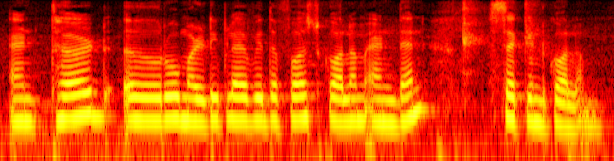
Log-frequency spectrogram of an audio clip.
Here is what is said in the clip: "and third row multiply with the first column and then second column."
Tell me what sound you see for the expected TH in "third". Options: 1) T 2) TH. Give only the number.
1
